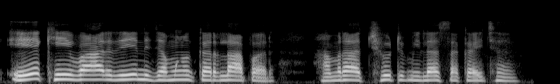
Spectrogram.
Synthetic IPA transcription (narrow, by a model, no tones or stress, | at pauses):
ekʰĩʋaɾːind͡ʒəmãkəɾlapəɾ | həmɾat͡ʃʰuʈmiləsəkət͡ʃʰɛ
